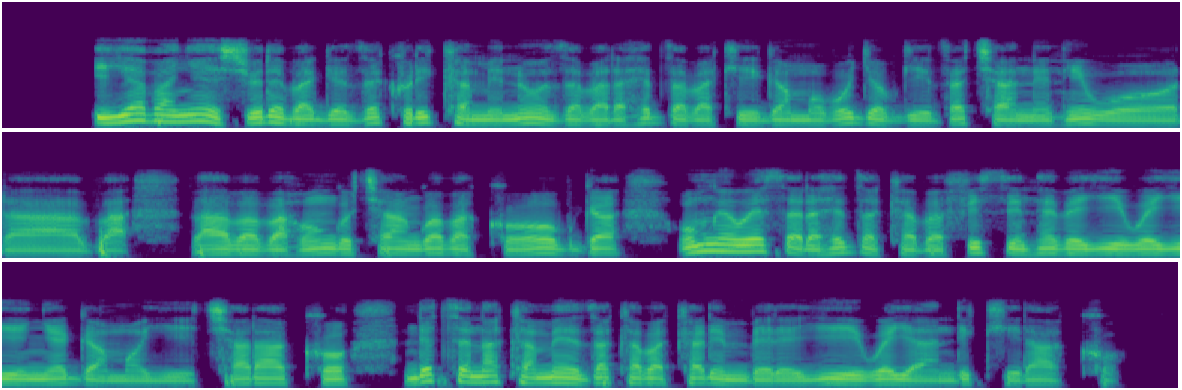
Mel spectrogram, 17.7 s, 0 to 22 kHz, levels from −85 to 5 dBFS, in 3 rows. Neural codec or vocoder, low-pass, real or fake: none; 7.2 kHz; real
